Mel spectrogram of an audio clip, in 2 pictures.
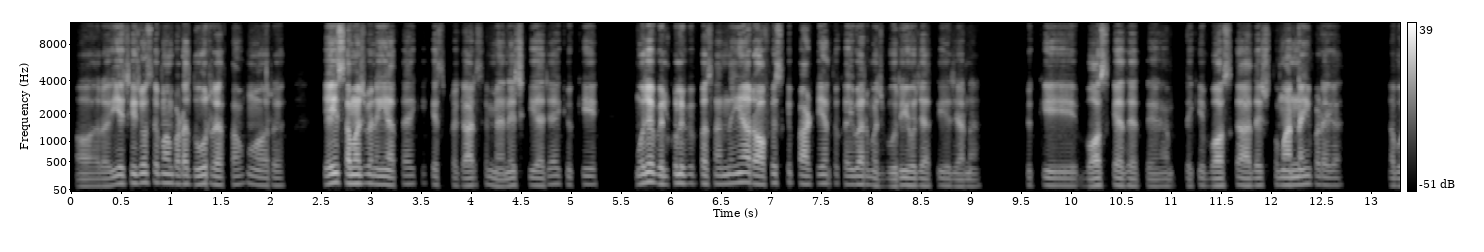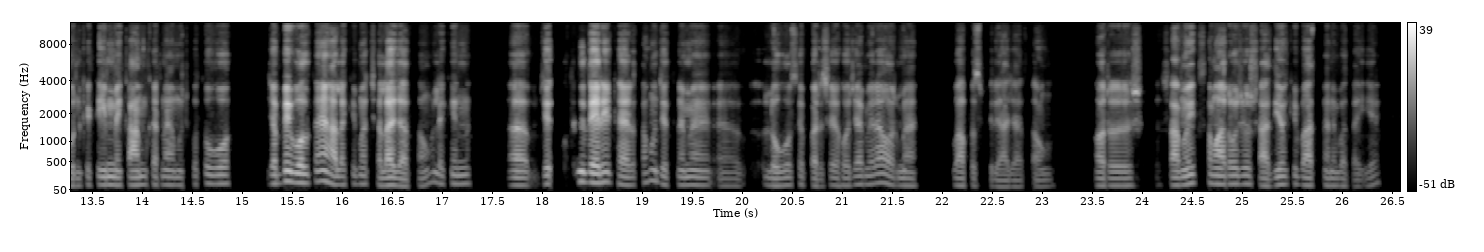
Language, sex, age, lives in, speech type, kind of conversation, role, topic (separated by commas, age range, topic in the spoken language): Hindi, male, 35-39, India, conversation, advice, user, मैं समारोहों में अपनी सीमाएँ सहजता से कैसे बता सकता/सकती हूँ?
